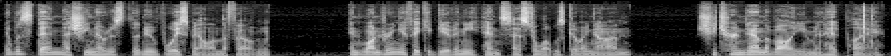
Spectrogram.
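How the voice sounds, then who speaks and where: A man's voice: lowish voice, animated, normal speed, darkish tone, dry recording. A man narrating scripted suspense fiction as the storyteller of an audio drama.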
